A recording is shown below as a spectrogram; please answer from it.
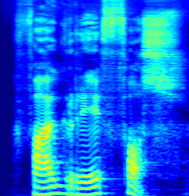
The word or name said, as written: Fagrifoss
